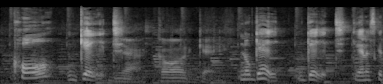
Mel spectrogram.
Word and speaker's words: Colgate: Es Colgate. Colgate. Yeah, Colgate.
